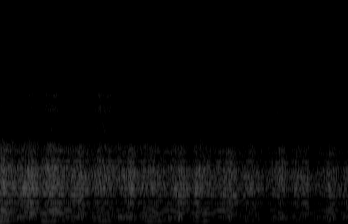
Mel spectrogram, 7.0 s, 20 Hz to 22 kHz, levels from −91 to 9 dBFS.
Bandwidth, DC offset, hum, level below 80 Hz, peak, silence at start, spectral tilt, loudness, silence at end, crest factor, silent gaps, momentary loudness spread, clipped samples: 4.3 kHz; under 0.1%; none; under -90 dBFS; -50 dBFS; 0 s; -3.5 dB/octave; -66 LUFS; 0 s; 18 dB; none; 6 LU; under 0.1%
